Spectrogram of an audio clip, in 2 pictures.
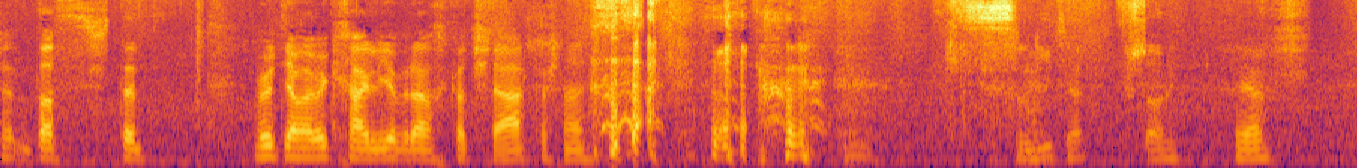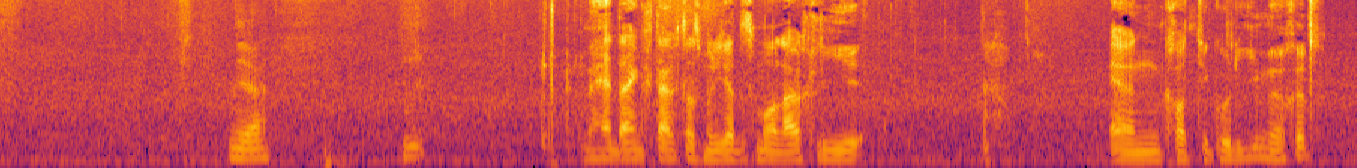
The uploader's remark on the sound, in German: Live aus der Anflugschneise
